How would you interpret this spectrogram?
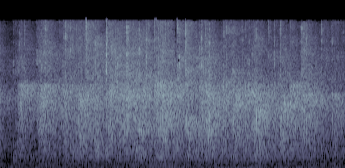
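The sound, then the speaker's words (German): An audience claps as a clap-o-meter vote, clapping to answer yes to whether they have relatives with an old apple tree in the garden, in a dense, steady burst of applause that stays loud and even for several seconds, with no voices over it. “Das stimmt, ja, das Klatschbarometer.”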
